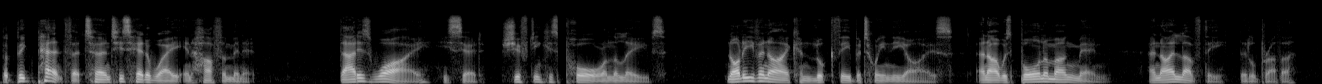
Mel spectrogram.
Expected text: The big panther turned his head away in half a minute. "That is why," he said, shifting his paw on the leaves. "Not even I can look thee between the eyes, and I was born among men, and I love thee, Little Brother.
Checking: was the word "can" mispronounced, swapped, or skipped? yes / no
no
